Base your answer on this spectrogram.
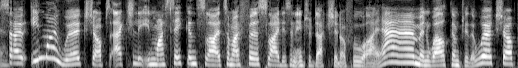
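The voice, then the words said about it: South African accent. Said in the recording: “I will never lose my South African accent”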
